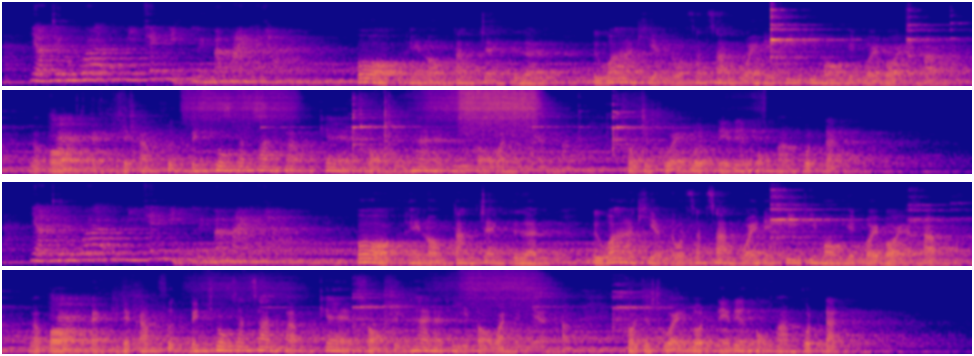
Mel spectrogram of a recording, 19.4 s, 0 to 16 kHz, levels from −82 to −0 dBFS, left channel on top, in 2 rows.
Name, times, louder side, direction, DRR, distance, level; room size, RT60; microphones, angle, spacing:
voice 1, 0.3-2.9 10.2-10.5 16.2-17.2, equal, 5° left, -6 dB, 1.3 m, -36 dB
sound 1, 1.7-17.3, right 2 dB, 85° right, 0.7 m, -40 dB
voice 2, 3.6-5.5 5.9-9.3 10.0-18.1, right 2 dB, 20° right, 5 dB, 0.4 m, -30 dB
Glass, 7.7-7.9 9.1-9.6 10.4-11.2 12.0-12.7 13.1-13.7 14.8-15.2 15.5-17.1, left 7 dB, 80° left, 1.2 m, -35 dB
sound 2, 11.5-12.7 13.8-15.2 17.3-17.4, left 12 dB, 45° left, 0.4 m, -38 dB
12.0 x 7.0 x 4.0 m, 2.8 s
head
